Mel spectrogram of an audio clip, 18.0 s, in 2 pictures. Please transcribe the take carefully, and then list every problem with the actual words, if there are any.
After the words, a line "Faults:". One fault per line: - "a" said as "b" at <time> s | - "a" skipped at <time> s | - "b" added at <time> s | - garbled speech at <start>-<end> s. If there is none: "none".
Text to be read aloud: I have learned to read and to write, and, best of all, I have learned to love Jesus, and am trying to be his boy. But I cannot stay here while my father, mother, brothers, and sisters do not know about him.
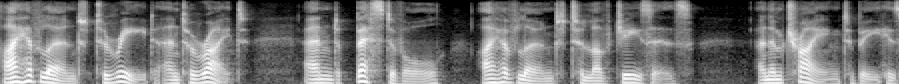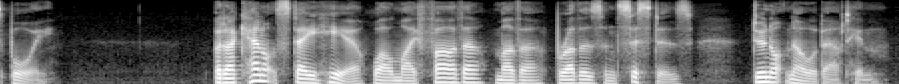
I have learned to read and to write, and, best of all, I have learned to love Jesus, and am trying to be his boy. But I cannot stay here while my father, mother, brothers, and sisters do not know about him.
Faults:
none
